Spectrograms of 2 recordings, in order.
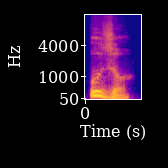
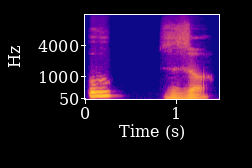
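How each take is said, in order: First: "ouzo" joined up as OO-zo; whole-word pronunciation. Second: "Uzo" in two separated parts, u and zo; syllable by syllable. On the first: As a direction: say "ouzo" as one word, stress at the front. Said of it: "As in". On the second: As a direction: leave a gap inside "Uzo", lengthen the z. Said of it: "I'll say it for you now". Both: Shown as a demonstration.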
